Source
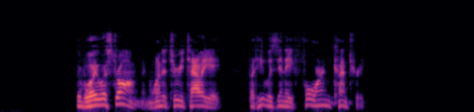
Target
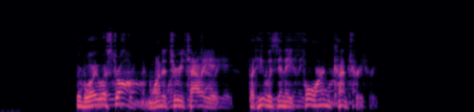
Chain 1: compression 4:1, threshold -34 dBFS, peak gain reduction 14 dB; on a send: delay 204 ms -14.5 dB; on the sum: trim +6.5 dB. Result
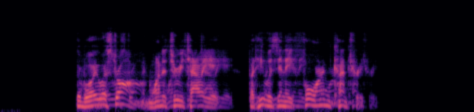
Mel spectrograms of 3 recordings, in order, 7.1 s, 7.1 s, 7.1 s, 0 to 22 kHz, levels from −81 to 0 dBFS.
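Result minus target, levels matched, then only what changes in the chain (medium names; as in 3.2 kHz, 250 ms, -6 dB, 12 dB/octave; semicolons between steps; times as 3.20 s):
4 kHz band +8.0 dB
add after compression: high-order bell 3.8 kHz -9 dB 1.7 oct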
